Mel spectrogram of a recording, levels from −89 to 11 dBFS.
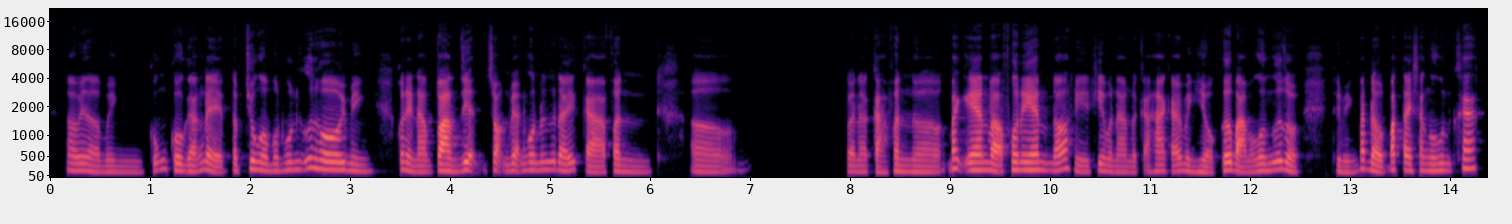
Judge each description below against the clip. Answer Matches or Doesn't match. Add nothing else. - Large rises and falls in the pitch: Doesn't match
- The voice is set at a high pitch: Doesn't match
